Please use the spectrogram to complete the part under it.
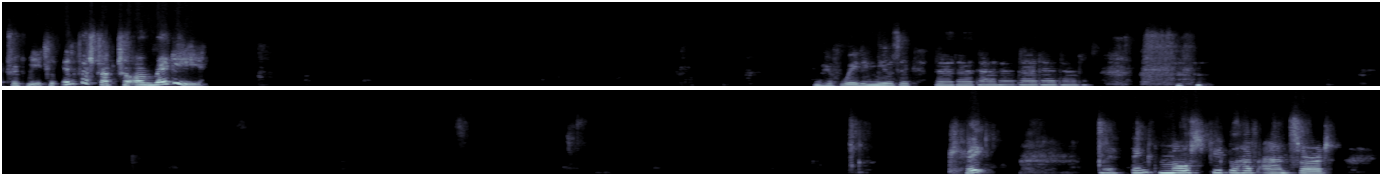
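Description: A woman speaks calmly over an online call, in short bursts with long pauses.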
